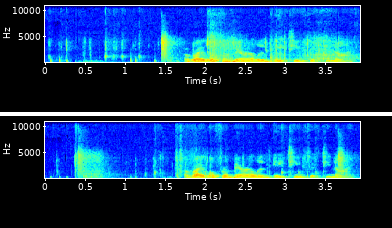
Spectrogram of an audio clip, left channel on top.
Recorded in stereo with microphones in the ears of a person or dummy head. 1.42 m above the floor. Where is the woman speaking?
45° right (ahead or behind), 2.5 m.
